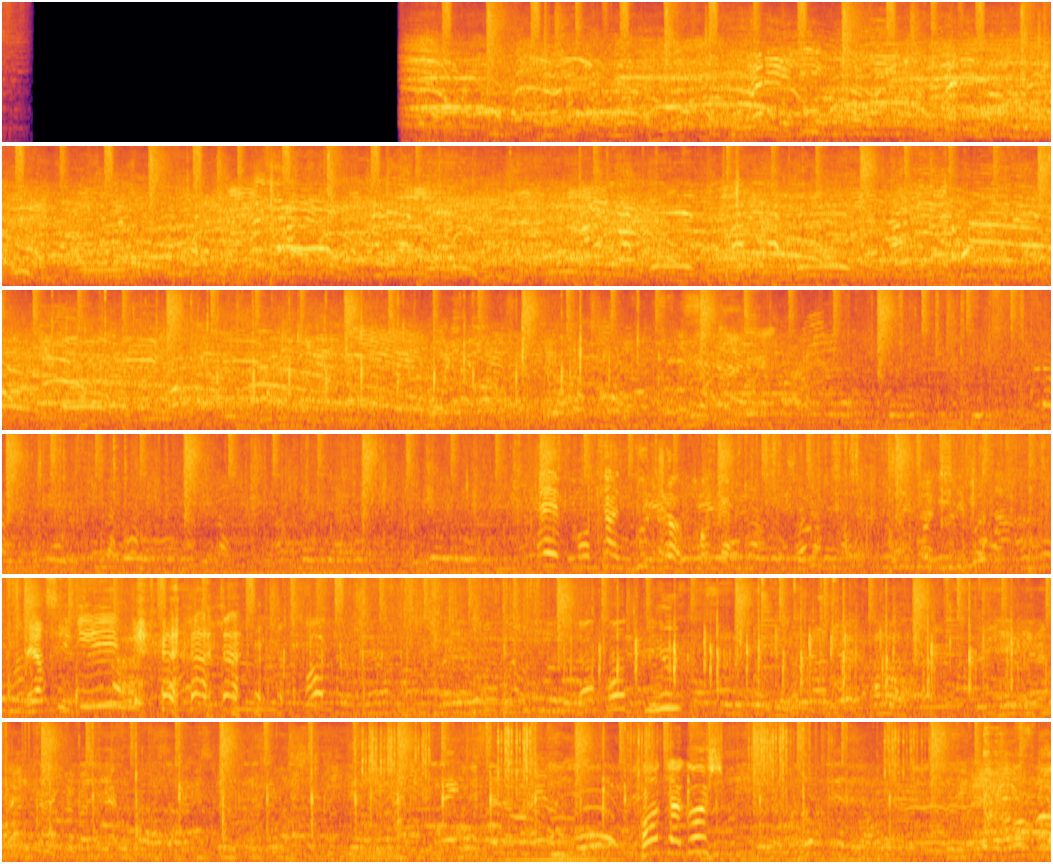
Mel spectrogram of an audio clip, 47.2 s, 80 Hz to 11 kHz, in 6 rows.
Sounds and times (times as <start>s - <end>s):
Music: 3.0s - 47.2s
Speech: 18.9s - 47.2s.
